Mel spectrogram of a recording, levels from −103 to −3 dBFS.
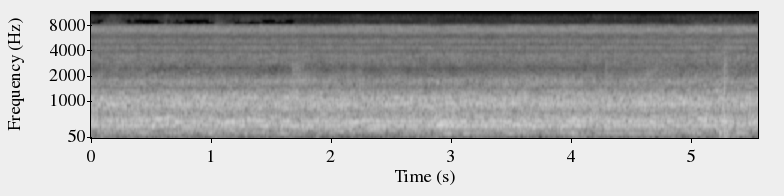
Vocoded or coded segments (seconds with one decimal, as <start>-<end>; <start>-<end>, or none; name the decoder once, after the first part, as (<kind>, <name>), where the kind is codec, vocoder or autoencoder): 1.7-5.0 (autoencoder, DAC-VAE)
